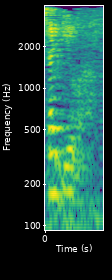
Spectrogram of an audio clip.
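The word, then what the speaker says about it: segula (סגולה): This treasure box was, here's a big Hebrew word. This is the way it's pronounced. Since you don't know, I don't think, I'm going to say it's the way it's pronounced. His segula.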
